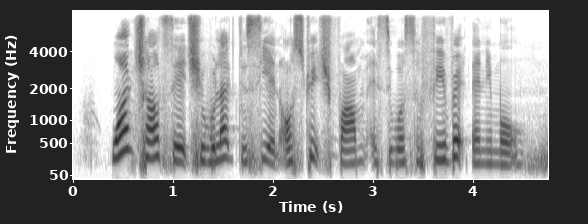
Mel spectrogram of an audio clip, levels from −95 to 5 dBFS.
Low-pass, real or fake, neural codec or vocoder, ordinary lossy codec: 7.2 kHz; real; none; none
